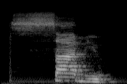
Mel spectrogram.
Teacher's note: semivogais também em português como por exemplo quando eu digo sábio esse I de sábio ele é uma semivogal uma vogal um pouquinho mais leve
